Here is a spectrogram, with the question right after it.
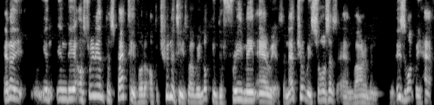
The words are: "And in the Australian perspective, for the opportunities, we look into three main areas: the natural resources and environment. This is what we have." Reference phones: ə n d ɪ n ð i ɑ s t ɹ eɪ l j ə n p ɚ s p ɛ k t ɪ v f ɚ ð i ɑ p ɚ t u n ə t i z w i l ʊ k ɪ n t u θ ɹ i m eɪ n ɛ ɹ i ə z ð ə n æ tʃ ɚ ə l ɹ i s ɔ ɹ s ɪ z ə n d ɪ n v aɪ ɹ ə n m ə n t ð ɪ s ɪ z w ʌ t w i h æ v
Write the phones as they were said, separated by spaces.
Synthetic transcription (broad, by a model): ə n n ɪ n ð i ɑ s t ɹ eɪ l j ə n p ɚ s p ɛ k t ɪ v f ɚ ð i ɑ p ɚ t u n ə t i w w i l ʊ k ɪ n t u f ɹ i m eɪ n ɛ ɹ i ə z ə n æ tʃ ɚ ə l ɹ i s ɔ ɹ s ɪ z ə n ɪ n v aɪ ɹ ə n m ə n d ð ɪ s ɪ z w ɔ t w i h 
